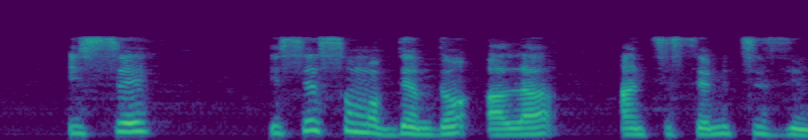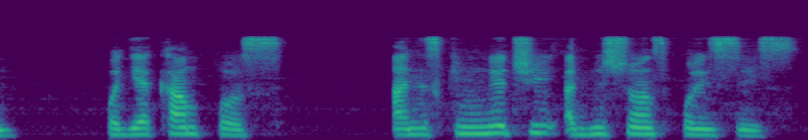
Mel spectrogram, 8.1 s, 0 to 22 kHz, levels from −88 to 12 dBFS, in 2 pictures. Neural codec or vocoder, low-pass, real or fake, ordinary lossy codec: none; 7.2 kHz; real; none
